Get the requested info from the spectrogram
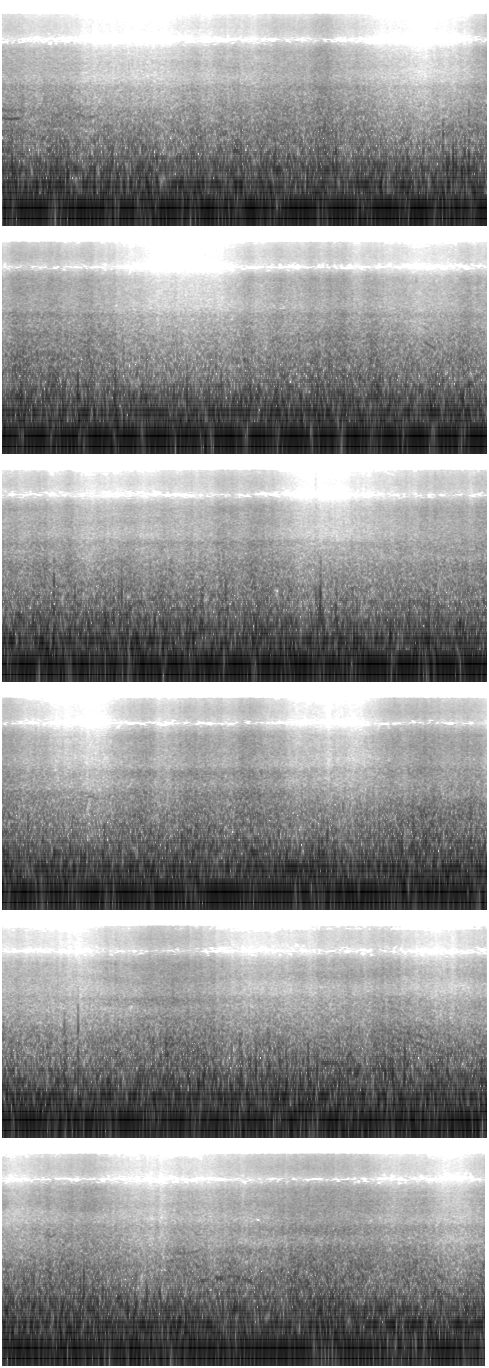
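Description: A whale-watching boat's engine droning steadily under way, with wind buffeting the microphone and a wash of water noise.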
